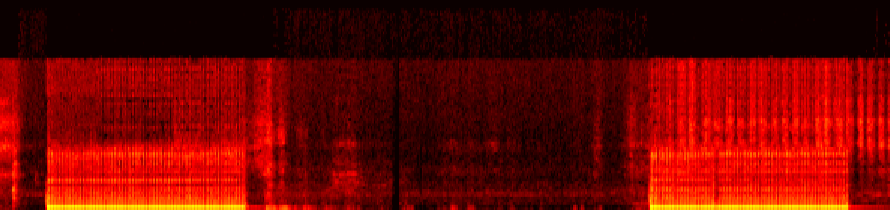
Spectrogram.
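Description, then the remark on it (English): A telephone ringback tone heard from the caller's end: two long, steady electronic rings about four seconds apart, separated by a quiet gap with faint line noise. “Ringing.”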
